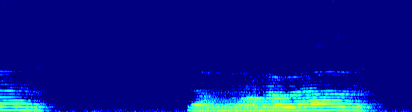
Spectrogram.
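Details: A pet cat meowing loudly indoors: the tail of one cry, a pause, then a single long, sustained meow lasting nearly two seconds that holds a steady pitch before ending abruptly.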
